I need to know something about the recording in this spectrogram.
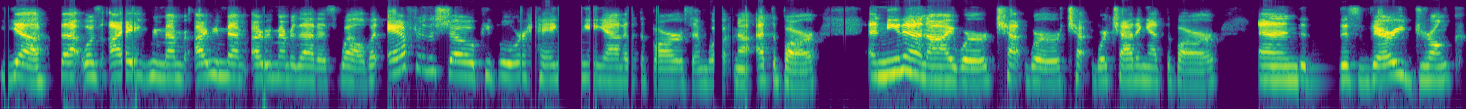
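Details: Adult female comedian who stutters, speaking live, with repetitions; stuttering.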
